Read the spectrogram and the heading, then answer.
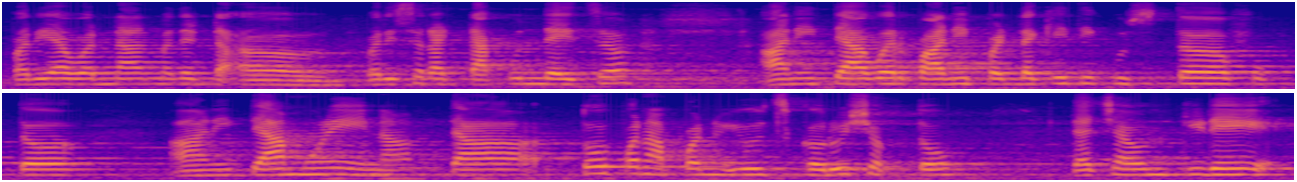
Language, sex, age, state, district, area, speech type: Marathi, female, 45-60, Maharashtra, Nashik, urban, spontaneous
